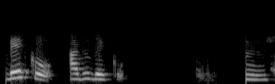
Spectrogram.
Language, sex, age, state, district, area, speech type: Kannada, female, 18-30, Karnataka, Chamarajanagar, rural, conversation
